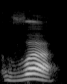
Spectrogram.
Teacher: ऊपर के जो दांत होते हैं ना ऊपरले दांत तो निचला होठ दोनों को मिलाकर के हम व का उच्चारण करते हैं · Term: दंतोष्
